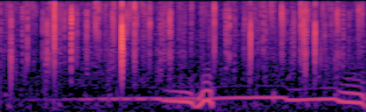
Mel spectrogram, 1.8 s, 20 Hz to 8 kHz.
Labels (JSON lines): {"label": "biophony, cascading saw", "recorder": "SoundTrap 600 or HydroMoth"}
